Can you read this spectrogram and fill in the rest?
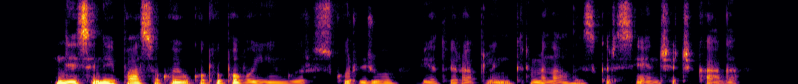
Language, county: Lithuanian, Kaunas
